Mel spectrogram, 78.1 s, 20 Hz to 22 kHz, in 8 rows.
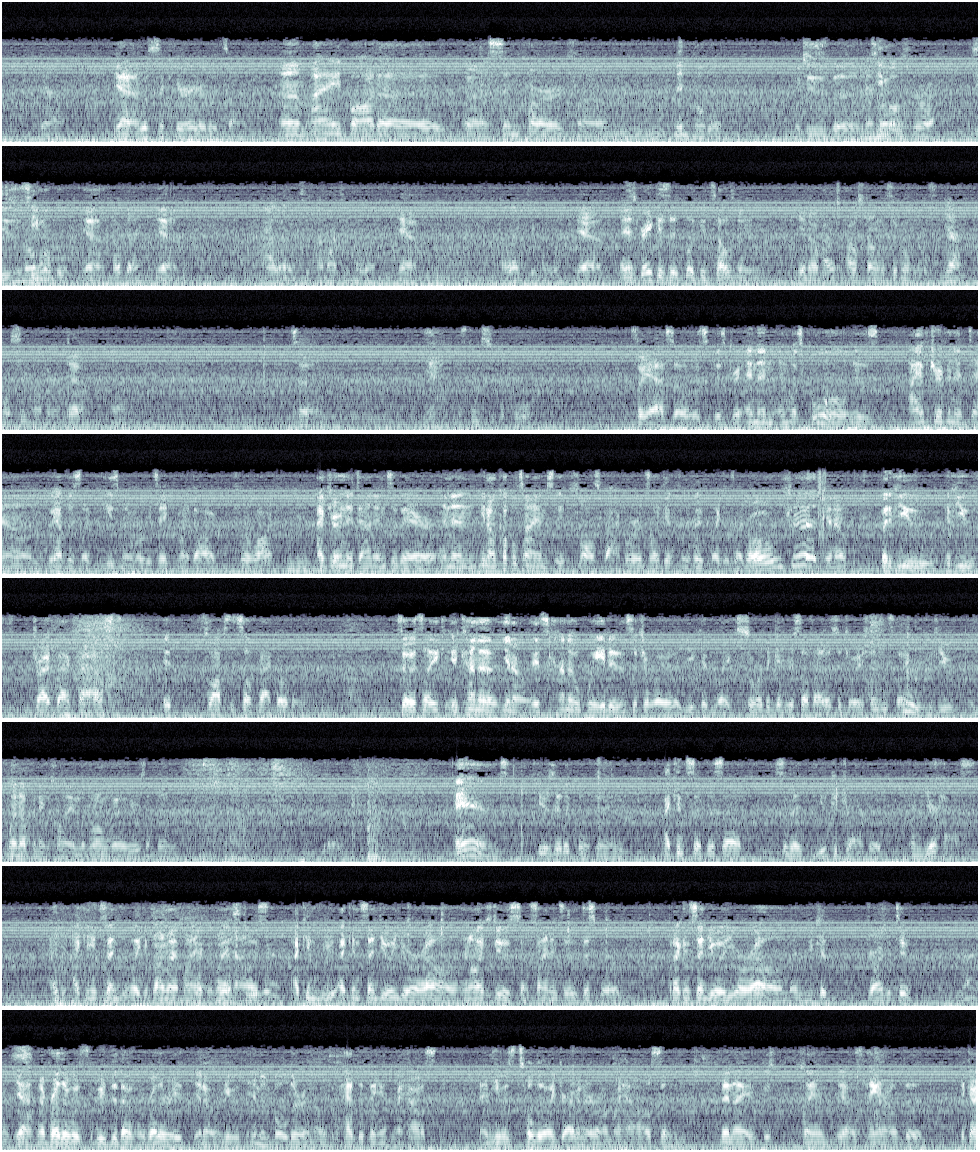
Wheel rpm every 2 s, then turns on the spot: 0, 0, 0, 0, 0, 0, 0, 0, 0, 0, 0, 0, 0, 0, 0, 0, 0, 0, 0, 0, 0, 0, 0, 0, 0, 0, 0, 0, 0, 0, 0, 0, 0, 0, 0, 0, 0, 0, 0.
none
